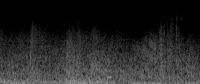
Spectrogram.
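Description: Ship cannon fire in the naval combat game Naval Action, a string of deep rumbling booms and blasts rolling together at mid distance without speech.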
